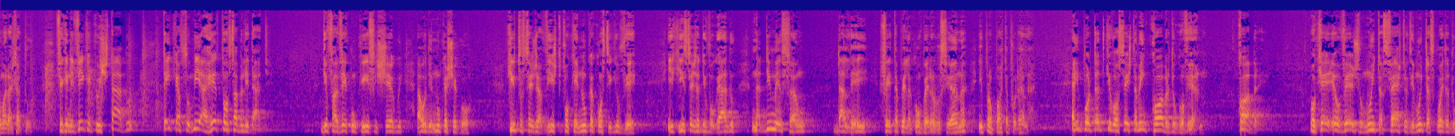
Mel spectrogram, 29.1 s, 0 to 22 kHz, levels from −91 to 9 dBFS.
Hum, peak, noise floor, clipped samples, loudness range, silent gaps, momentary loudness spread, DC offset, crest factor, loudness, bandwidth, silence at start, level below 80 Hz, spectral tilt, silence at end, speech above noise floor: none; -4 dBFS; -44 dBFS; under 0.1%; 2 LU; none; 17 LU; under 0.1%; 20 dB; -21 LUFS; 16.5 kHz; 0 s; -64 dBFS; -2.5 dB/octave; 0 s; 22 dB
